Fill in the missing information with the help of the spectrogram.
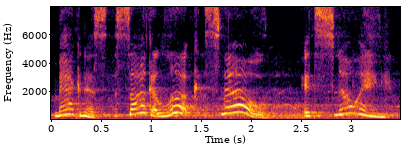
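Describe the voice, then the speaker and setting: Gentle young mother, echoey room. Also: a little high, expressive, unhurried. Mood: joyful, tender. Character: gentle, solemn young mother devoted to home. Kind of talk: video game drama dialogue. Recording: echoey room with clear background noise.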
